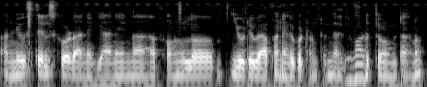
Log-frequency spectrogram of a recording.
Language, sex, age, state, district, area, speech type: Telugu, male, 18-30, Telangana, Ranga Reddy, rural, spontaneous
